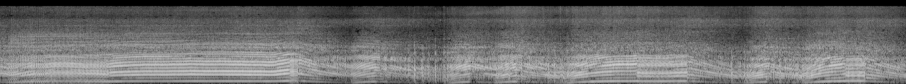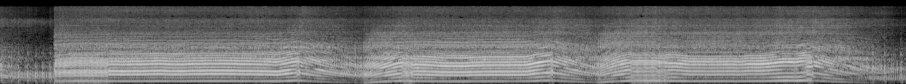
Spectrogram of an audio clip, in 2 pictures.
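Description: A chainsaw cuts through branches.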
